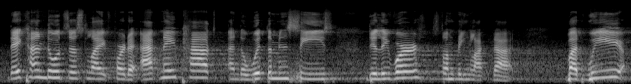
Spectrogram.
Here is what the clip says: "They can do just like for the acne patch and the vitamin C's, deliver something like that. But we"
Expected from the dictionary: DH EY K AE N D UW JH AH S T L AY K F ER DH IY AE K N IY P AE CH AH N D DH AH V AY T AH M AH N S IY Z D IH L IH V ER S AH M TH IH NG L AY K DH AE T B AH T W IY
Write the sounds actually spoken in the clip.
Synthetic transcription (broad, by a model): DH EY K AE N D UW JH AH S T L AY K F ER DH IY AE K N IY P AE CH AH N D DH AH W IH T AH M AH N S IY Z D IH L IH V ER S AH M TH IH NG L AY K DH AE T B AH T W IY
